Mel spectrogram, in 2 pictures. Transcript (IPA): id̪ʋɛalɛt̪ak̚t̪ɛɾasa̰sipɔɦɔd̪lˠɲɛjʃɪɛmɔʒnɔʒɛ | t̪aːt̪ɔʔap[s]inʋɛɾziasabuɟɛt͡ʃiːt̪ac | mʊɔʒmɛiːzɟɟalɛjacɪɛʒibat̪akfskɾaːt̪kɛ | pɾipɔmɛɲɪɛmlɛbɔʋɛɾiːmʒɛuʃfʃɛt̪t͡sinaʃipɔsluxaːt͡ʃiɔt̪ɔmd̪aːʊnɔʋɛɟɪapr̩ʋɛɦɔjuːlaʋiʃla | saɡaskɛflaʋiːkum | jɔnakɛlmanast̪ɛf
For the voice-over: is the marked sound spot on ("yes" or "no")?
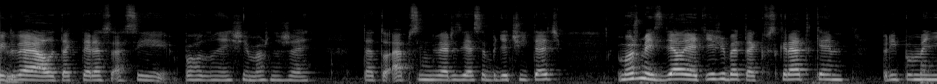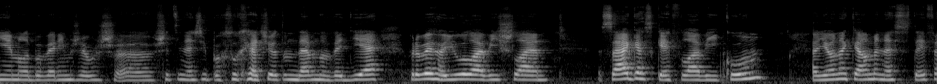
yes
